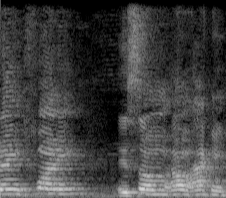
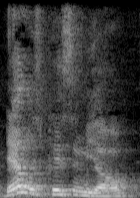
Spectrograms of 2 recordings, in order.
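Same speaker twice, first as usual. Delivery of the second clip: ordinary talk, nothing marked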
